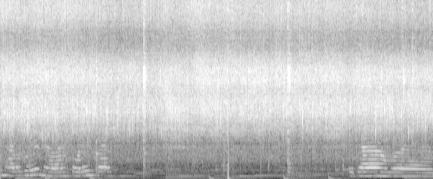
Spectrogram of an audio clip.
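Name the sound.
tomatoes frying and being stirred in pan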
